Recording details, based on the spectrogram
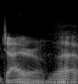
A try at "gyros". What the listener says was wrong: The G is silent.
